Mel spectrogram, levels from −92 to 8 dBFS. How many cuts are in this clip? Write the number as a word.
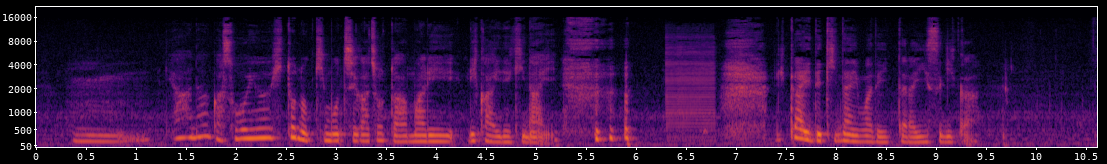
one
